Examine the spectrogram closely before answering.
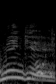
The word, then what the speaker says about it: Mingi: My name is Mingi.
